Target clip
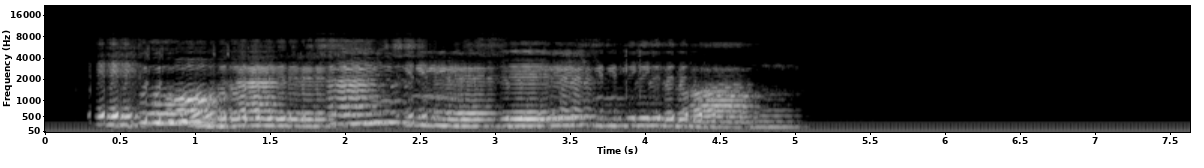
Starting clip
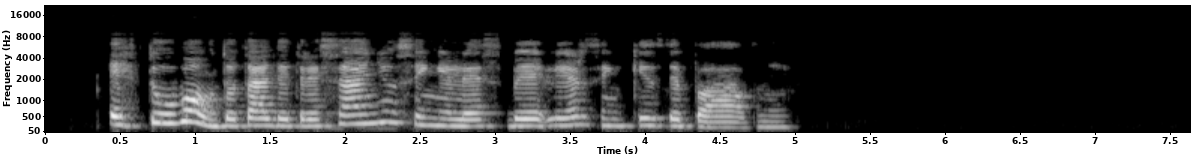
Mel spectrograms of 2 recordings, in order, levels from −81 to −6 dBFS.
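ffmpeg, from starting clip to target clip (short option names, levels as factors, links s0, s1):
-af "afftfilt=real='re':imag='-im':win_size=8192:overlap=0.75,tiltshelf=f=1200:g=3.5,aeval=exprs='val(0)+0.00282*(sin(2*PI*60*n/s)+sin(2*PI*2*60*n/s)/2+sin(2*PI*3*60*n/s)/3+sin(2*PI*4*60*n/s)/4+sin(2*PI*5*60*n/s)/5)':c=same,volume=0.668"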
